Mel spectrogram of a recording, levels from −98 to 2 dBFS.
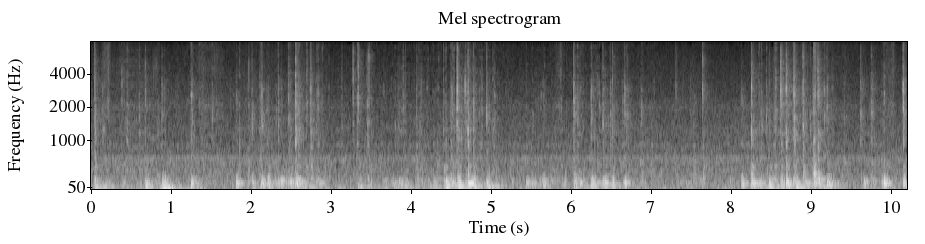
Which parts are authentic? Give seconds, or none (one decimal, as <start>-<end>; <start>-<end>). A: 0.0-0.8; 1.4-2.9; 7.1-10.2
